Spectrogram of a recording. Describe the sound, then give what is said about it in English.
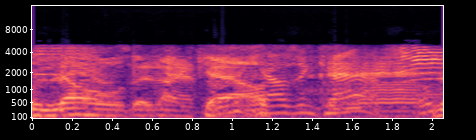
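Lambs baaing in quick succession, their wavering, quavering bleats overlapping one another, loud, with barely a pause throughout. “YouTube says lambs baaing. So I'm going to say yeah, those are lambs baaing.”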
